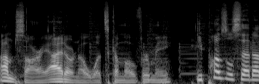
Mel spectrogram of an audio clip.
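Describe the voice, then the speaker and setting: Music sits in the background. The speaking pace is fairly quick. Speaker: gaming video narrator. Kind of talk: game walkthrough commentary.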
